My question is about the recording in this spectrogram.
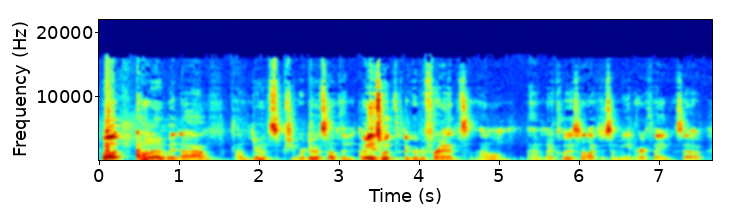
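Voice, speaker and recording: A man's voice: fairly high pitch, brisk, gravelly, hardly any pauses, a little mellow. A man in his twenties hosting a podcast, a youth pastor who talks in a loose, chatty way with frequent fillers. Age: 20s. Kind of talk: casual interview chat.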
